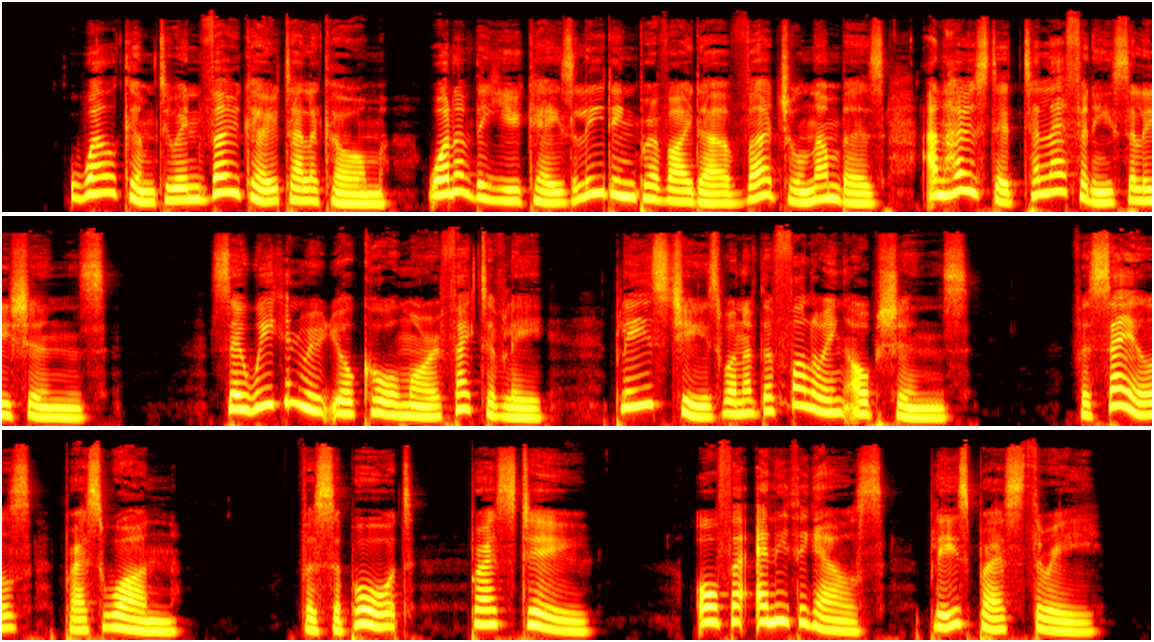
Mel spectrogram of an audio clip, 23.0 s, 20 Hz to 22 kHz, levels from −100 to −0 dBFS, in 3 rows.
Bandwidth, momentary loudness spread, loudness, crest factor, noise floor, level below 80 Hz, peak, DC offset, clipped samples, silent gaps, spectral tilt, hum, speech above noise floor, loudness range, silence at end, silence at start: 18 kHz; 11 LU; -19 LUFS; 18 dB; -83 dBFS; -48 dBFS; 0 dBFS; under 0.1%; under 0.1%; none; -5.5 dB/octave; none; 65 dB; 2 LU; 0.4 s; 0.45 s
